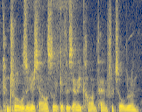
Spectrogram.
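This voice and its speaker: Brief: man, lowish voice, easygoing podcast banter, faint background noise. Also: completely flat delivery, quick pace, a bit bright, poor audio. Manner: laid-back, chuckling. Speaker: podcast co-host. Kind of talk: casual banter. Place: podcast studio.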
